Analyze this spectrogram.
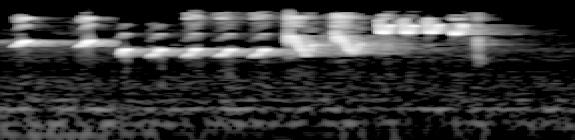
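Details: Sikatan londo flycatcher singing a varied phrase: two high ringing notes, a quick series of lower chirps, then swooping, warbled notes rising into a rapid high twitter at the end.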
